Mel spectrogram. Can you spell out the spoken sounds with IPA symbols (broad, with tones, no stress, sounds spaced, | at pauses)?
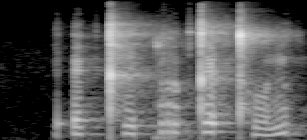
ʔ e˨˩ k̚ tʰ i˨˩ t̚ p r u˦˥ k̚ t e˥˩ ʔ tʰ u˩˦ n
